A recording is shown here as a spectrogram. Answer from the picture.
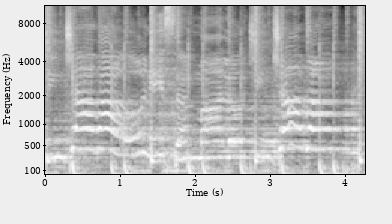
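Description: Women singing a Christian worship song into microphones, a lead voice with backing vocals, over a band accompaniment with a steady drum beat.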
